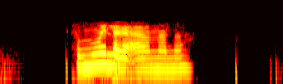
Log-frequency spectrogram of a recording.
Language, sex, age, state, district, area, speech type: Santali, female, 30-45, Jharkhand, Seraikela Kharsawan, rural, conversation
